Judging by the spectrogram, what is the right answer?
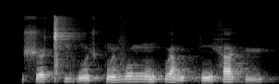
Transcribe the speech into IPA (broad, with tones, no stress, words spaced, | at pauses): ʃœ˩˥ ǀʰi˥˩ɡʷœ̃˩ʃkʷœ̃˧vo˥ mũ˥˩kʷa˥˩mkːĩ˩˥ha˥ ky˩˥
